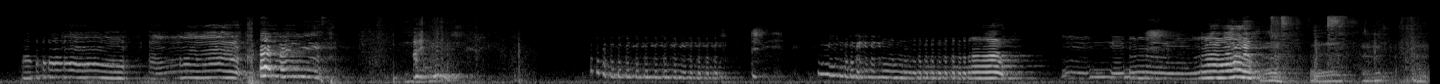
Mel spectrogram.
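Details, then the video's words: Female Neapolitan Mastiff weighing 120 lb making a range of different sounds: wavering, whine-like moaning vocalizations with bending pitch, in several separate bouts, ending in strange, animal-like noises, with laughter in a small indoor room. "the different sounds of my 120lb Neapolitan mastiff 😂she sounds like a strange animal at the end"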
